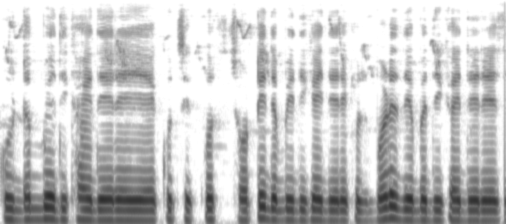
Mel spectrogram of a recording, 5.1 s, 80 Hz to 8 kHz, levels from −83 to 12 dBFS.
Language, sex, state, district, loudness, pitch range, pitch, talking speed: Hindi, male, Rajasthan, Bikaner, -14 LUFS, 130-140 Hz, 135 Hz, 235 wpm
